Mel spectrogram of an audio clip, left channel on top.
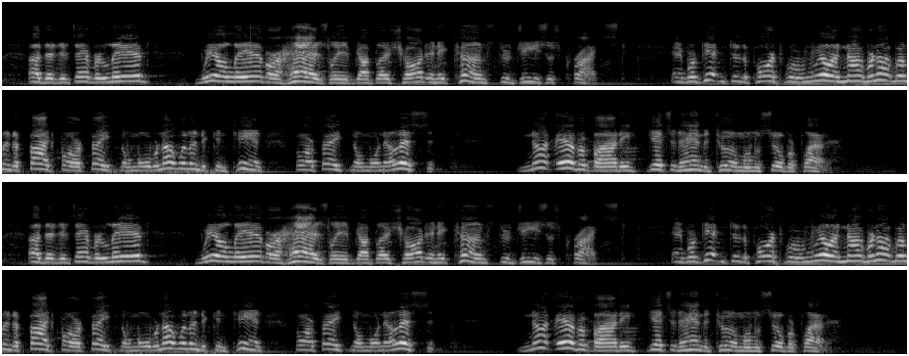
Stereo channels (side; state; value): both; normal; correlation 0.92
